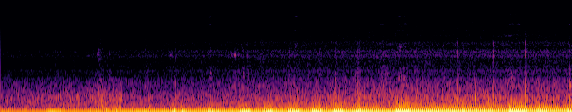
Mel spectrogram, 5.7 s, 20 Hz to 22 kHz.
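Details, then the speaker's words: Transistor radio amplifier (AF117 stage) with a constant low hum and scattered scratchy crackles; owner suspects a capacitor issue in the amplifier or a noisy driver; a broken joint is suspected afterwards. "I don't know if you can hear that huming if I put my so we've definitely got um probably a capacitor issue in the amplifier"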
